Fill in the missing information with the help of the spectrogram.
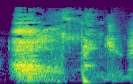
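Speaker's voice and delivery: whispered relieved thank you; breathless thanks. Retold or imitated. Driver whispering relieved thanks to the cop, hushed. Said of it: "It's like".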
